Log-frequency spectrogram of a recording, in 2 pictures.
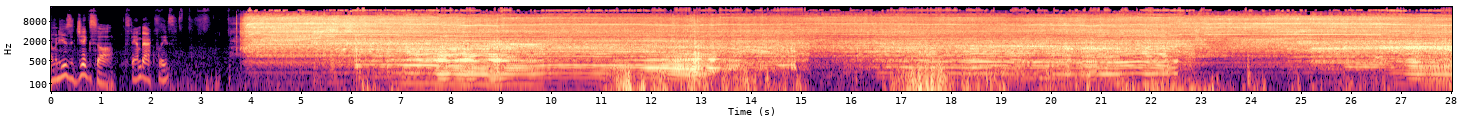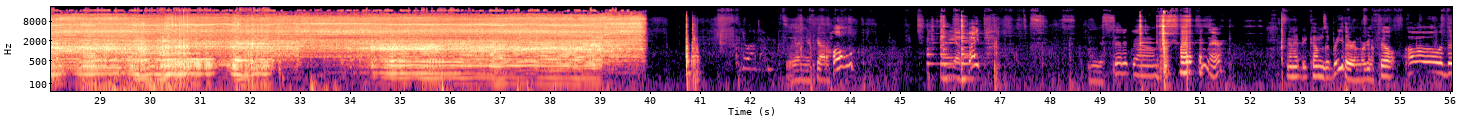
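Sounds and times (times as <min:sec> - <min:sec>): electric jigsaw cutting wood: 0:03.7 - 0:40.0.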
